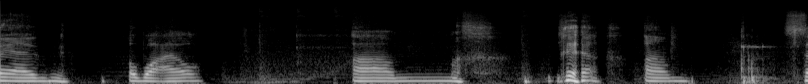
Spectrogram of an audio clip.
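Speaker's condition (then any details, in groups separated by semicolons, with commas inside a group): Cerebral palsy; affects voice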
